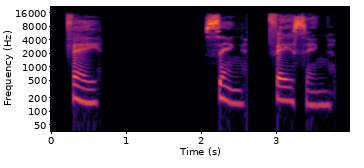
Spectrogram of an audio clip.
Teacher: Stress fay and keep sing light.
